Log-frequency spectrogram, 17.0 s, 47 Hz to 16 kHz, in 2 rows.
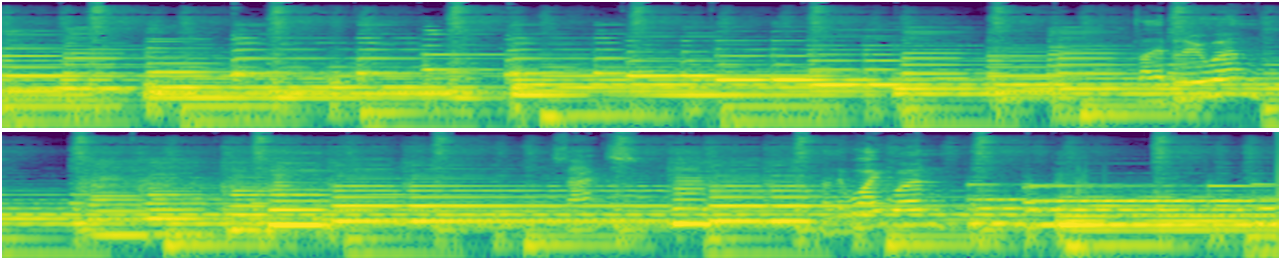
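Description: Orla GT8000 Compact electronic organ playing in a jazz style with its automatic rhythm accompaniment: sustained chords and a melody over a bass line that steps to a new note about twice a second, with a steady drum beat. There are quick upward runs about halfway through and again near the end.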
